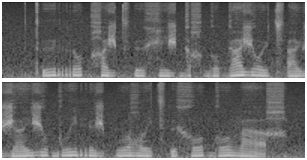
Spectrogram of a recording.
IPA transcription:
tʼɨ roɡχɐʒ t͡sʼɨxiʒɡɨχ ɡoɡaʒoy̯t͡sʼay̯ ʒɐi̯ ʒuɡui̯rɨʒ puʁui̯t͡sʼɨ xo ɡo βaχ

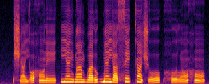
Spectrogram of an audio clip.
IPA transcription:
ʃã˨jɔ˨˦hɔ̃˧ɾe˧ | jɛ̃˦ɡ͡bã˦ ba˦ ɾo˦ɡ͡bɛ̃˦ja˧ se˦kã˦˨ʃo˨˦ | ho˨ lɔ̃˨˦hɔ̃˦˨

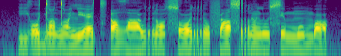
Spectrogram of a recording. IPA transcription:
jodʲẽdˤõ lʲæt͡sʼi ðˤæu̯rõ sˤuro fæsˤrõluse mũmɒ

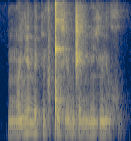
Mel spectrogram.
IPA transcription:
ŋœ̃˩˧ lʲɛ̃˦˥ ne˩˥kʲũ˩˥fǃu˧˩xʲœ˩˥ nd͡ʒɛ˩˥ nːĩ˩˥xʲũ˩˥ ɾʲu˧˩x

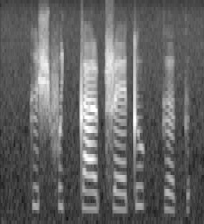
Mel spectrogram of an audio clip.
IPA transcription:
kɨʃfəcta ʈ͡ʂɛ tukːək

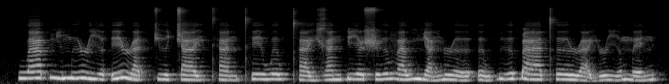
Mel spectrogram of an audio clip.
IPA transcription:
waː˦˥p̚ɲi˧˥mɨ˧˥ ɹi˨˩ə̯ʔe˧˥ ɹa˨˩t̚cɨ˨˩ə̯caː˨˩j t̪ʰa˨˩n t̪ʰe˧wə˧w t̪ʰa˨˩jɣa˧nɗi˧ə̯ ʂɨ˧˥ə̯va˧˥wɲa˨˩˦ŋɹəː˨˩˦ ʔə˨˩˦wɓɨ˧˥ə̯ ɓaː˧t̪ʰəː˧ɹa˨˩˨jɹi˨˩˦ə̯ mɛ˧˥n

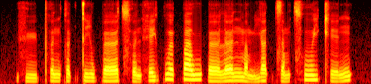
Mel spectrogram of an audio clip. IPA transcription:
fyː˨pʰɵ˧nkɐ˧k̚ t̪iː˨w pœː˨˧t͡sʰɵ˨˩n he˧jkʷœː˥k̚pɐ˥w | œː˨lœː˧nmɐ˨˩m jɐ˧t̚ t͡sɐ˨˧mt͡sʰuː˥j kʰɪ˨˥ŋ

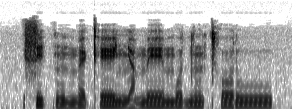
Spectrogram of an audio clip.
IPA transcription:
si˦kũ˨ mɛ˨kʼeː˦ɲa˨meː˦ mo˦ dũ˦tʰo˦ ɾuː˦

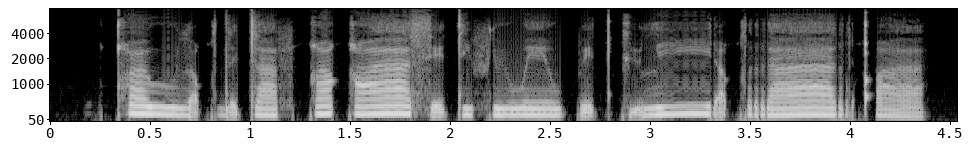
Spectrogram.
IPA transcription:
qʰuːlṵqdḭtaːf qɨ qaːsḛ tifɾʉ weːwpḛtkʲṵ liː ɾḛqraːrqʼa

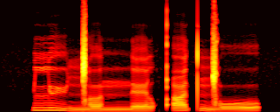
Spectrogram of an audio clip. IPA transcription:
ly˦˨ŋ͡ǀʌ˨nːɛ˨lqʼæ˦t ŋ͡ǀo˨˦

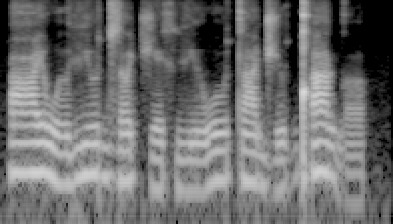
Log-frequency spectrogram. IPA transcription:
ʕe˦wɯ˨vʲu˦ d͡zʌ˦t͡ʃe˨xvʲɯ˨ wu˦ta˦d͡ʒɯ˨ ǃʼa˥ ɡʌ˩

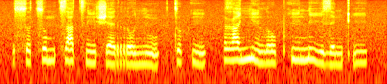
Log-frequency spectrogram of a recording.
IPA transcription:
sʊ˨t͡so˦mt͡sa˦ t͡sĩ˨ʃɛ˨ro˨ɲũ˨ | tʊ˨kĩ˨ | ɣa˦ɲĩ˦˨ lo˨pʰĩ˦niː˦˨ ze˨ŋkʼi˦

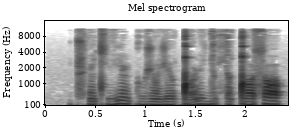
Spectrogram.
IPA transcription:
ʈ͡ʂʰẽcʰi̤jĩɳ kṳʒõ ʒeo̯ɡ͡ǃɒɳi̤ɟu çɒŋ͡ǃɒ sɒ

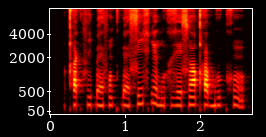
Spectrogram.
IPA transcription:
qʰekfiɓæ̤fõk ɠæ̤sixɠẽ bũxɣesõqʰu bukxũ

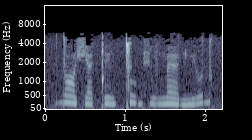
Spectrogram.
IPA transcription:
dɒçæǃẽd ǀuɡçuv mædmʲod

